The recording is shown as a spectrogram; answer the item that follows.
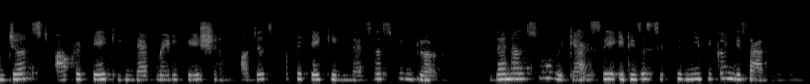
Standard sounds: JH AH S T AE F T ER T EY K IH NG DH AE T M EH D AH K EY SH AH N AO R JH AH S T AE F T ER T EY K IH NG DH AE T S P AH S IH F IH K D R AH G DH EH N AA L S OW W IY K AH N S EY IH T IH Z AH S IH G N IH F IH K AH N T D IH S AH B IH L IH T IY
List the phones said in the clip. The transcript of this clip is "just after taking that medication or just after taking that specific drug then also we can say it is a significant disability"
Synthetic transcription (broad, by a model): JH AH S T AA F T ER T EY K IH NG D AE T M EH D AH K EY SH AH N AO R JH AH S T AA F T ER T EY K IH NG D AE T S AH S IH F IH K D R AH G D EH N AA L S OW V IY K AH N S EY IH T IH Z AH S IH G N IH F IH K AH N T D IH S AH B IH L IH T IY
